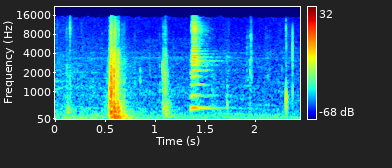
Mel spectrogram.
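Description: A car door slams shut with a loud thump, and a moment later a car gives a short honk-like beep, as when it is locked by remote.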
